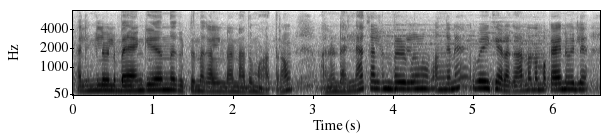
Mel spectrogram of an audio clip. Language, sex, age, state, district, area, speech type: Malayalam, female, 45-60, Kerala, Idukki, rural, spontaneous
